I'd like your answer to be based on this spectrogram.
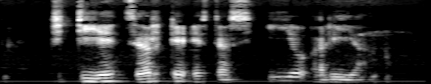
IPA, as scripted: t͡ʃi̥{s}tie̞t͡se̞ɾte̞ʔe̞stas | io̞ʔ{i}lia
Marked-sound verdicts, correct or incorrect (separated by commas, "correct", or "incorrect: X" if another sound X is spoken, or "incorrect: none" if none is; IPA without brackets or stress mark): incorrect: none, incorrect: a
